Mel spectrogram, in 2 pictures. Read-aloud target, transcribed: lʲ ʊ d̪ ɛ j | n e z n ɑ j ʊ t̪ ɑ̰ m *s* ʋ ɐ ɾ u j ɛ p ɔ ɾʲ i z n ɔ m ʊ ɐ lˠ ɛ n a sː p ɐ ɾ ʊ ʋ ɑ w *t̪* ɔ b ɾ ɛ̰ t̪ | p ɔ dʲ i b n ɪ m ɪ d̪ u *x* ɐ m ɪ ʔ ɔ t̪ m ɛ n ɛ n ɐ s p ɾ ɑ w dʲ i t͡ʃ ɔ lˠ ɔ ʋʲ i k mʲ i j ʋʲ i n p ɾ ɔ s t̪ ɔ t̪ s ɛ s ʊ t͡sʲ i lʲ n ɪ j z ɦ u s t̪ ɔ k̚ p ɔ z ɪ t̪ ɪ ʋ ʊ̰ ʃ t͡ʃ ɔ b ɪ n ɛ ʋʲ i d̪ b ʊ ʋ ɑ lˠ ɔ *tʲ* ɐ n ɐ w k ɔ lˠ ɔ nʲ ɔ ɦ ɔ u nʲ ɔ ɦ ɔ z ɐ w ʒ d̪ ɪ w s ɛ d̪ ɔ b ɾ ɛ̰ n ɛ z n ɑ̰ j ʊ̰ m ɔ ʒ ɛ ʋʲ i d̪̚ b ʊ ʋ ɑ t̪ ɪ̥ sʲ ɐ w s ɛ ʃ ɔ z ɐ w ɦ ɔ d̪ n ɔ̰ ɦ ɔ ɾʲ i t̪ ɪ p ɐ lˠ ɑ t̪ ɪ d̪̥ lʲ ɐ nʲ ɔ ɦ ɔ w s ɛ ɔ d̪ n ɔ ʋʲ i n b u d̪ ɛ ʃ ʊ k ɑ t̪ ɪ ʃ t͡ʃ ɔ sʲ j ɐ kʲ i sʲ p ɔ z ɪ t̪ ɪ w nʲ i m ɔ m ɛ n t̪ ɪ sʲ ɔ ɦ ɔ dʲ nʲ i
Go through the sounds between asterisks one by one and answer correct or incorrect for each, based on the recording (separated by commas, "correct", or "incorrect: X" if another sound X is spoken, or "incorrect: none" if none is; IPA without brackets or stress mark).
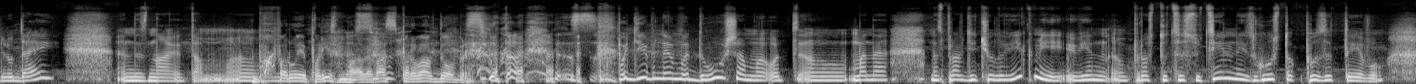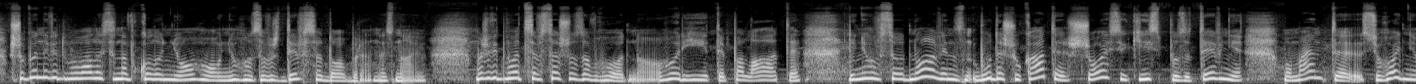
incorrect: x, incorrect: d̪, incorrect: ʃ, incorrect: sʲ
